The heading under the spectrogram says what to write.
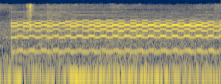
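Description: A telephone rings steadily as a call to an unreachable number is forwarded, a high electronic tone with stacked harmonics held continuously over a low background hum, with no voices.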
